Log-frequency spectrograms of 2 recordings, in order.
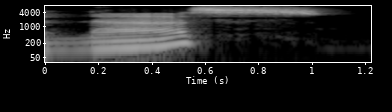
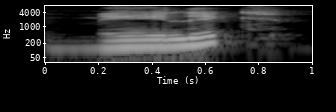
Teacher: where the Kasra the short e vowel triggers this thing called imala it's kind of like an like a Germanic umlaut so the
